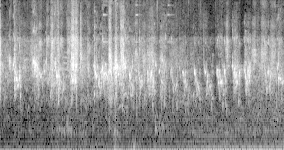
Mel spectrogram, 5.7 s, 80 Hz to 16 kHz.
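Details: On 27 February, budgies enjoying treats in the sun mix harsh squawks with high chirping chatter, loudest in the first half, over a steady low hum.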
